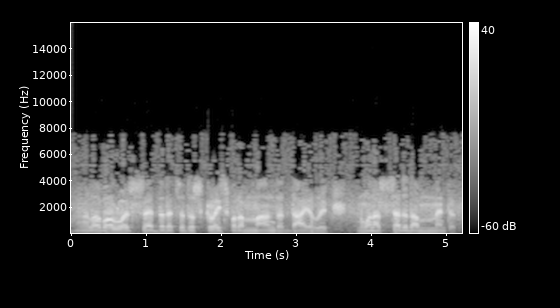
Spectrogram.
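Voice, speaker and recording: An actor playing a determined, idealistic older Scottish industrialist in 1930s radio drama style, speaking with plain, emphatic conviction. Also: male voice, on the low side, fairly even intonation, brisk, close to an everyday voice. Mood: reflective, resolute. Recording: muffled, noisy 1930s radio transcription.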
